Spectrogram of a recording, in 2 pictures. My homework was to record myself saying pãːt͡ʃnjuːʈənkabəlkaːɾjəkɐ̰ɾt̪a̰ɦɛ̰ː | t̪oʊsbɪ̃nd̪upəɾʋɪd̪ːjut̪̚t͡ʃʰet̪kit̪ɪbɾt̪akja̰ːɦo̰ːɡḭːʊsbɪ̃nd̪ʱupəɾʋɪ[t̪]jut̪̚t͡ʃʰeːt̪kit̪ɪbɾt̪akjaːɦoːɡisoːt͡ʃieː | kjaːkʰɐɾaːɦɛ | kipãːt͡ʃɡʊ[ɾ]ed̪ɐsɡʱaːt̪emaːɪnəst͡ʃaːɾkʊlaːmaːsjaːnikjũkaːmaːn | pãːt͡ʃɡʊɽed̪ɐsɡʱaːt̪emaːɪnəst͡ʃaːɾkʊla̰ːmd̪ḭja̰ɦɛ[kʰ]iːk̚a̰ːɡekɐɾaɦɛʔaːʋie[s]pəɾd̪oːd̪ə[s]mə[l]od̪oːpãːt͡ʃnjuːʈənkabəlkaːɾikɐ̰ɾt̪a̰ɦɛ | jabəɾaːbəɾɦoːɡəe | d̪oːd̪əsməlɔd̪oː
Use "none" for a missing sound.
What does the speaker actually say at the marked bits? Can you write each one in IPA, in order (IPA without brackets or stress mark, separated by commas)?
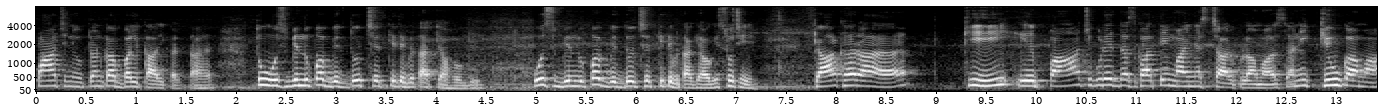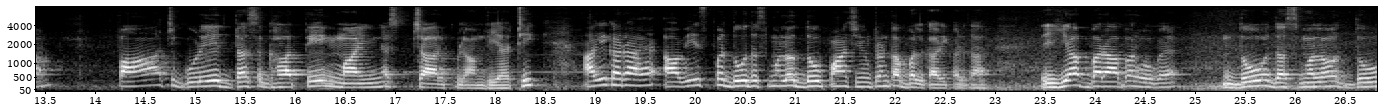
d̪, ɽ, ʈʰ, s, s, l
